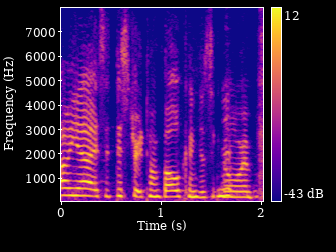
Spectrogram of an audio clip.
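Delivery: normal talking voice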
